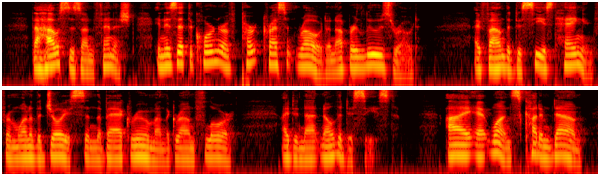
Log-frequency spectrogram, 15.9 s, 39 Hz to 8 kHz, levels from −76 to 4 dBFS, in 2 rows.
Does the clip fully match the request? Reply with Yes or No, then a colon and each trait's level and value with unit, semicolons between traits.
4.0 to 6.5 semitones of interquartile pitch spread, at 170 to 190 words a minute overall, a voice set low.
Yes: average, 4.4 semitones; average, 175 wpm; low, 120 Hz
